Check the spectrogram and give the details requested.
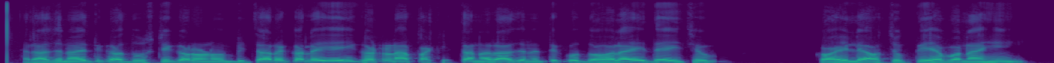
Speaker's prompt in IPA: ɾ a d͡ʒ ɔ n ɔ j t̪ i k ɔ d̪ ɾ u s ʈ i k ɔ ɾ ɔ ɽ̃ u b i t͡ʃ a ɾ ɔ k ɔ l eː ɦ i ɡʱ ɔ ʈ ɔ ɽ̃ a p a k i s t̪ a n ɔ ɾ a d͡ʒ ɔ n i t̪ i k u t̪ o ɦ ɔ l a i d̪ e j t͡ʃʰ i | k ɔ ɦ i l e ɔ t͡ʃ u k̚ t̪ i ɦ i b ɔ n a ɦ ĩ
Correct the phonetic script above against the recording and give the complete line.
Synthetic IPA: ɾ a d͡ʒ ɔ n ɔ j t̪ i k ɔ d̪ ɾ u s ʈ i k ɔ ɾ ɔ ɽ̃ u b i t͡ʃ a ɾ ɔ k ɔ l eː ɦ i ɡʱ ɔ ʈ ɔ ɽ̃ a p a k i s t̪ a n ɔ ɾ a d͡ʒ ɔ n i t̪ i k u d̪ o ɦ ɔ l a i d̪ e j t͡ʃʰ i | k ɔ ɦ i l e ɔ t͡ʃ u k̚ t̪ i ɦ e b ɔ n a ɦ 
